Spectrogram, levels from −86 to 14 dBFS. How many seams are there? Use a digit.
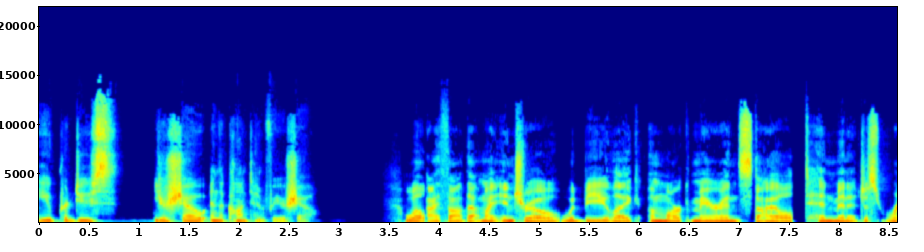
1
